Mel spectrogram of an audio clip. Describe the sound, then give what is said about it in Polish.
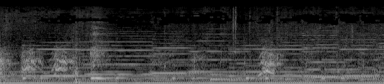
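A hunting dog in a video game gives a few short, yapping barks and whines over steady background game sound. “A hunting dog is not supposed to lose its hunter.”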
